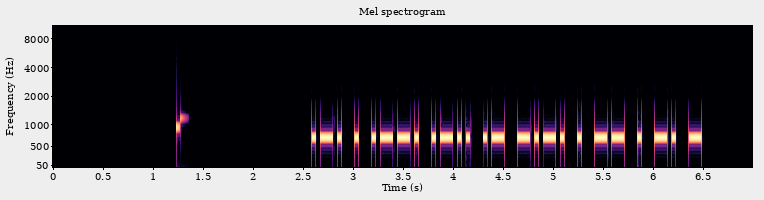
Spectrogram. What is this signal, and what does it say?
Morse code, heard as a keyed tone, about 28 wpm, 700 Hz. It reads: REPLACEMENT
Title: Top 1751-2000 Words 28wpm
